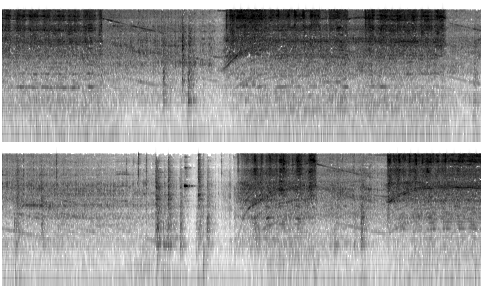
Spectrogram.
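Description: An angle grinder grinds metal with a harsh high screech, in several bursts.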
